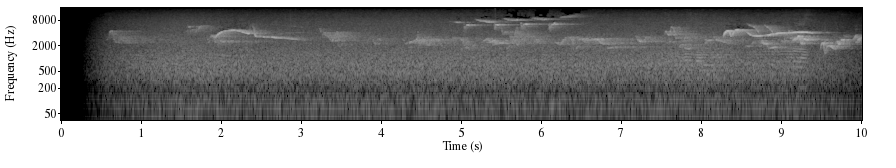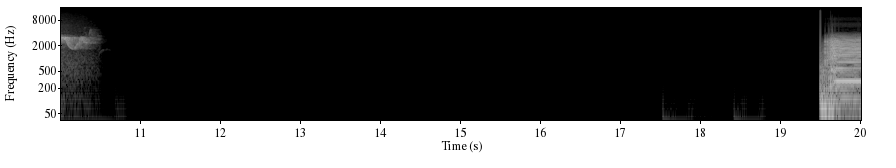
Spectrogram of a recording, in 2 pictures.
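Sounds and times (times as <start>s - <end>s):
steady outdoor hiss: 0.3s - 10.1s
birds chirping and whistling: 7.6s - 10.4s.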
